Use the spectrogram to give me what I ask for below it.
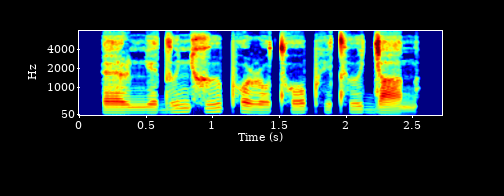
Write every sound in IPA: ɛ ɭ ɲ e d ɯ ɲ x ɯ pʰ o ɭ o tʰ o pʰ i tʰ ɯ ɟ a n

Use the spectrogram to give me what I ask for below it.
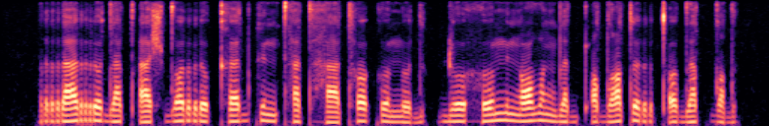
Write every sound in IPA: r a r o d a tʼ a ʃ d̪ ɔ r o kʰ ɐ d k ʏ ŋ t̪ʰ a t h a tʰ ɔ k o n̪ o d | ɖ o h o n̪ ʏ ŋ ɔ ðˤ ʏ ŋ d a d pʼ o dˤ ɐ t o r tʼ ɔ d̪ a t dˤ ɐ d

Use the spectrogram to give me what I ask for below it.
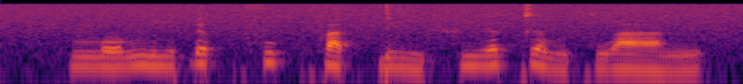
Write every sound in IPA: m o˨˦ m i˨˦ ɗ ə˦˥ p̚ f u˦˥ k̚ f a˨˩ t̚ ɗ i˧˩ f i˨˦ ə̯ k ə˧˩ m k w a˧˩˨ n

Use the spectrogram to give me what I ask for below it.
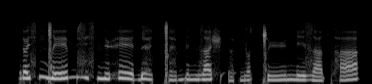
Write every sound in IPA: ɾ œ sʲ ŋ͡ǀ eː b zʲ ə̤ sʲ n y h eː ɗ ɛ̤ ǀ ɛ̤ b ɾ i n z a ʃ ʔ ə̤ ʔ d ɔ ǀ yː n i z a t̪ʰ a

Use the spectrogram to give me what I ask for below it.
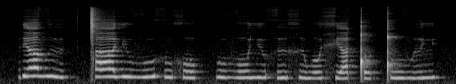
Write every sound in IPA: ɾʲ a v ɨ | ǀ a lʲ u v u h u x o pː u v o lʲ u h ɨ x ɨ w o xʲ a ǃ o ǃ u v ɨ lʲ

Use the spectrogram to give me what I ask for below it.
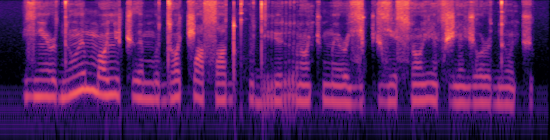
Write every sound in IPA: zʲ ẽ ɹ d ũ ɪ̯ m ɔ lʲ u t͡ʃ ð e m u d ɔ t͡ʃ a sˤ e d kʷʰ ɪ d rʲ u r ɔ̃ t͡ʃ m ẽ ɹ zʲ u t͡ʃ zʲ e s ɔ̃ ʒ ẽ s ʒ ẽ ʒ o ɹ d ũ t͡ʃ

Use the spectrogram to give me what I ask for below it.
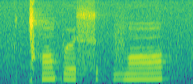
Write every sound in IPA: ǀʰ õ p ɵ s | v õ

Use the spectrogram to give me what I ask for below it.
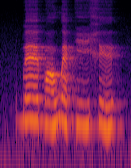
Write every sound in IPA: b ɛː˧ b ɑ˨˩˦ w ɛ˩ k i˨˩˦ x ɪ˨˩˦

